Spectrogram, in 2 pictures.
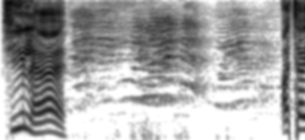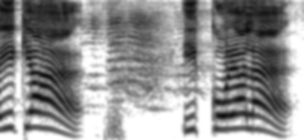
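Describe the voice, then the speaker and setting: A woman's voice: high-pitched, big pitch swings, extremely slow, fairly bright tone. A woman teacher giving a biology lesson, asking the class questions and then answering them herself.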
